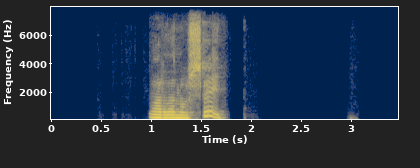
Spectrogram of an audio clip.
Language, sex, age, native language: Icelandic, female, 60-69, Icelandic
